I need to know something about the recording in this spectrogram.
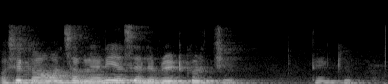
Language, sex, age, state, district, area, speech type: Goan Konkani, female, 45-60, Goa, Murmgao, rural, spontaneous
